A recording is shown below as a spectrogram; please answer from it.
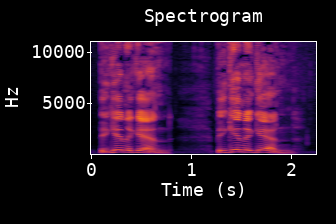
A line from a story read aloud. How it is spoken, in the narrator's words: But Gringoire had multiplied himself and only shouted the more vigorously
